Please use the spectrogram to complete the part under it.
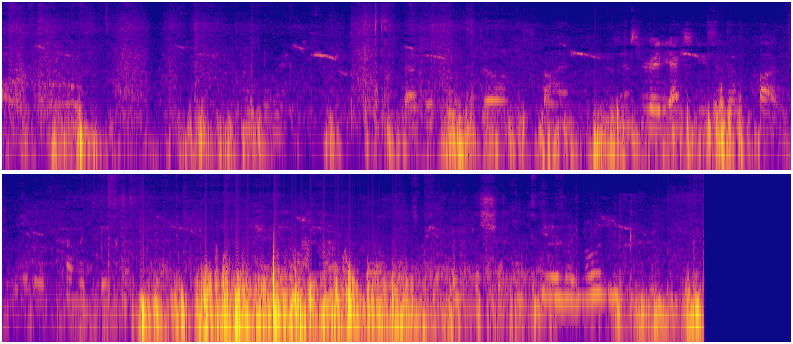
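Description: A lion pads softly across grass close by.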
